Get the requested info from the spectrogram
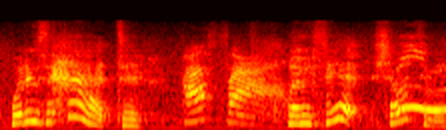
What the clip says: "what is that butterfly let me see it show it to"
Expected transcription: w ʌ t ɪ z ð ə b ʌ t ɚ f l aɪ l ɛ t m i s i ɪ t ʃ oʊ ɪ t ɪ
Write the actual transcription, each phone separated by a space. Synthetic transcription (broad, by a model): w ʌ t ɪ z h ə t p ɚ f aɪ l ɛ t m i s i ɪ t ʃ oʊ ɪ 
